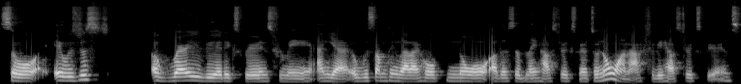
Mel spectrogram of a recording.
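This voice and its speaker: In a Pakistani accent, a woman talks at a very fast pace with a very deep, low pitch and ordinary pitch variation. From Pakistan, Karachi. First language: Urdu. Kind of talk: casual interview conversation.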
